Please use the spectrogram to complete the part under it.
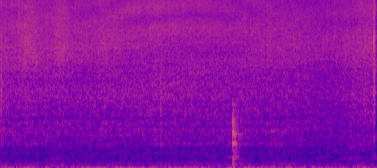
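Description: A hamburger patty sizzles steadily in a hot pan after being flipped, a constant close hiss with a brief faint clink partway through.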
